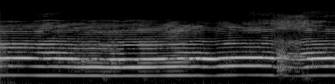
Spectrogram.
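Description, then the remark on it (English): A child screams in one long, unbroken, piercing wail, steady in pitch and loud throughout, with a brief wavering break near the end before it resumes, in a scene from the film The Trip to Spain as Rob Brydon looks at the screaming child. “Okay, Rob Brydon there, looking at a screaming child and not hesitating to go on another trip with Steve Coogan.”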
